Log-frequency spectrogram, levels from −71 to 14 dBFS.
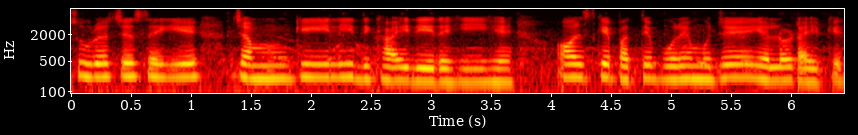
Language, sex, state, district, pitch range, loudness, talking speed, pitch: Hindi, female, Bihar, Gopalganj, 170-210 Hz, -21 LUFS, 165 wpm, 195 Hz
